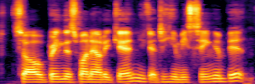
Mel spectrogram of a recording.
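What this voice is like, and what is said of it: Sick, rough-sounding voice. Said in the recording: “I know I don't have my sexy radio voice today because I'm a bit sick”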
